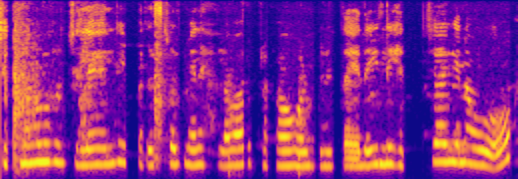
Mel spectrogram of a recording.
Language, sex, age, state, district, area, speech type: Kannada, female, 18-30, Karnataka, Chikkamagaluru, urban, spontaneous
